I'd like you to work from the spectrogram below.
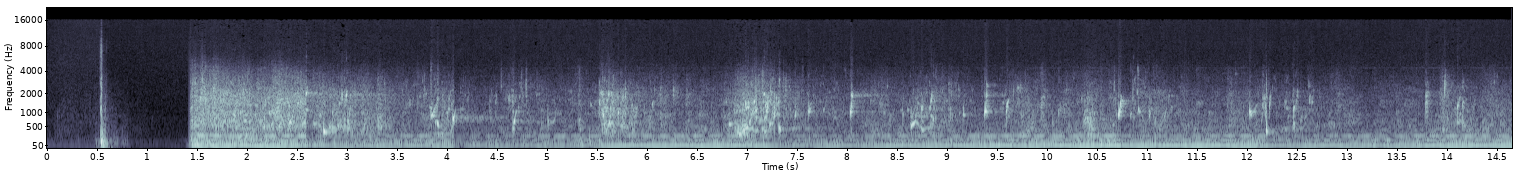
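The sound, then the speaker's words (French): Oars stroking water as a rowing boat moves off, with continuous watery sloshing and small splashes and knocks. The sound is steady and fairly loud after a brief quiet opening. “Puis, elle s'assoit, prend les rames et s'éloigne.”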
